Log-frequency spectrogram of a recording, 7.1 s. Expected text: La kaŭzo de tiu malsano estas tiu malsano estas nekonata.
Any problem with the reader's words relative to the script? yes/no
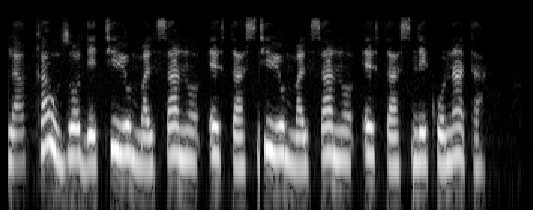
no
